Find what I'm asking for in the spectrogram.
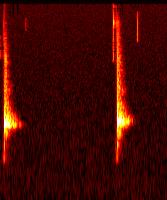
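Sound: tap dripping water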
